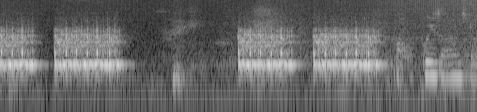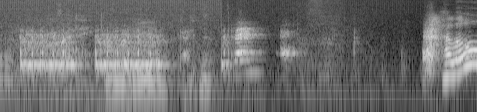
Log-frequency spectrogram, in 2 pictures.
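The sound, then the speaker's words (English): A telephone ringback tone repeats its double-burst pattern several times, steady and fairly loud, as a woman places a phone call to another woman, while quiet voices murmur briefly in the pauses between rings. “She's calling her now.”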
